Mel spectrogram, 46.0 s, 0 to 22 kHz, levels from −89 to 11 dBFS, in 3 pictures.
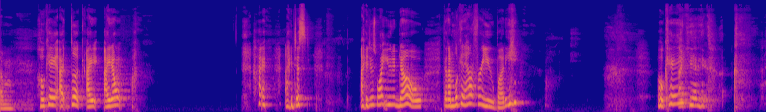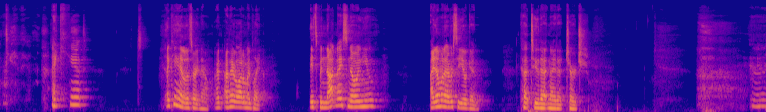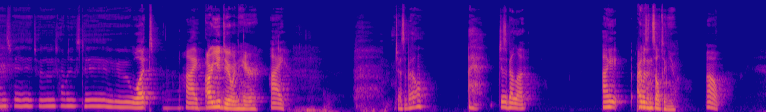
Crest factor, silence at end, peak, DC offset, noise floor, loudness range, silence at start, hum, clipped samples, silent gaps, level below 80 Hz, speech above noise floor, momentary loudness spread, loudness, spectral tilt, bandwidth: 22 dB; 0.95 s; -2 dBFS; under 0.1%; -82 dBFS; 15 LU; 0 s; none; under 0.1%; none; -58 dBFS; 61 dB; 20 LU; -21 LUFS; -5 dB/octave; 19 kHz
